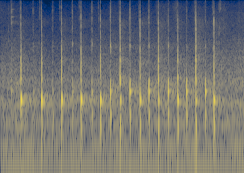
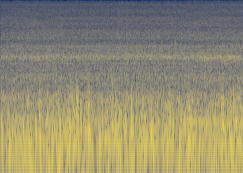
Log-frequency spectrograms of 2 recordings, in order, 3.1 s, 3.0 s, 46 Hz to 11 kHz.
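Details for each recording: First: Removed blower motor from a 2006 Jeep Liberty CRD turned by hand near the microphone: sharp hollow clicks about four times a second from shaft play; it squealed over bumps, the new one has no play. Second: 2006 Jeep Liberty KJ CRD, after replacing climate control blower motor that locked up and squealed above speed 2: steady, even rush of air with no rattle or squeal; new blower motor running normally.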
